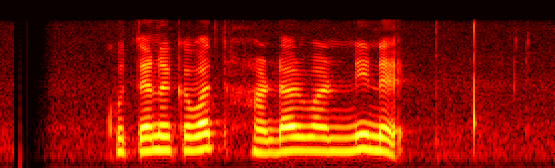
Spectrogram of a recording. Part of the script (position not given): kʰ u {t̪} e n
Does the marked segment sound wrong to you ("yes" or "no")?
no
